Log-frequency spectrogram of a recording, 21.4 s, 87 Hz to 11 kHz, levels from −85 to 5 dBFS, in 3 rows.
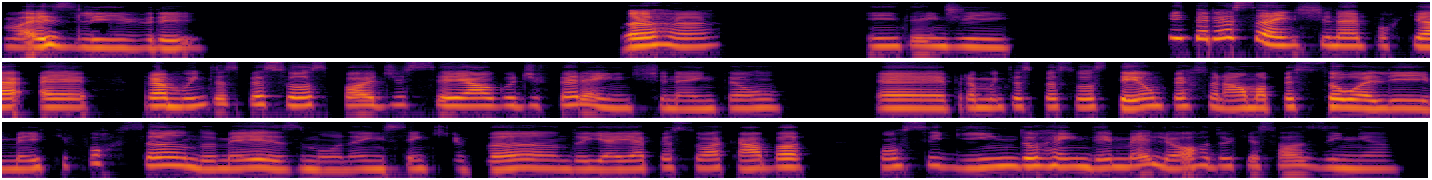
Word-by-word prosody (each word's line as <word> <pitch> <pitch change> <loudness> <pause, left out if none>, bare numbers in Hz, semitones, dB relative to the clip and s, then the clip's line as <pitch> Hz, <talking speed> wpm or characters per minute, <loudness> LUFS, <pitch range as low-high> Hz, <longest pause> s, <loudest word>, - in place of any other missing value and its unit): Mais 235 +2 +6
livre. 215 -1 -3 2.1
Aham, 250 0 +6 0.7
entendi, 240 -2 -5 0.8
interessante, 455 - +4
né, 250 -1 +2
porque 250 0 -7
a 235 0 +7
eh, 230 0 +1 0.2
para 250 0 +9
muitas 240 - -3
pessoas 270 -2 +2
pode 245 - -2
ser 250 -1 +3
algo 250 +1 +5
diferente, 235 -4 -3
né, 200 -1 -6
então, 210 +2 -7 0.5
eh, 210 -1 +2
para 215 0 -8
muitas 225 +2 -5
pessoas 230 -1 -3
ter 215 -1 +6
um 245 - -1
personal 240 -4 -2
uma 215 0 0
pessoa 230 0 +3
ali 205 0 -1
meio 195 +2 -6
que 250 - -23
forçando 255 -7 -2
mesmo, 200 -2 -3
né, 185 +1 -12
incentivando 200 +1 -5
e 195 0 -6
aí 190 +1 -3
a 200 - -3
pessoa 215 +1 -8
acaba 215 +2 0 0.3
conseguindo 240 0 -3
render 235 -3 -3
melhor 245 -1 -4
do 240 0 -10
que - - -13
sozinha. 200 - -9
225 Hz, 125 wpm, -25 LUFS, 205-245 Hz, 2.1 s, para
